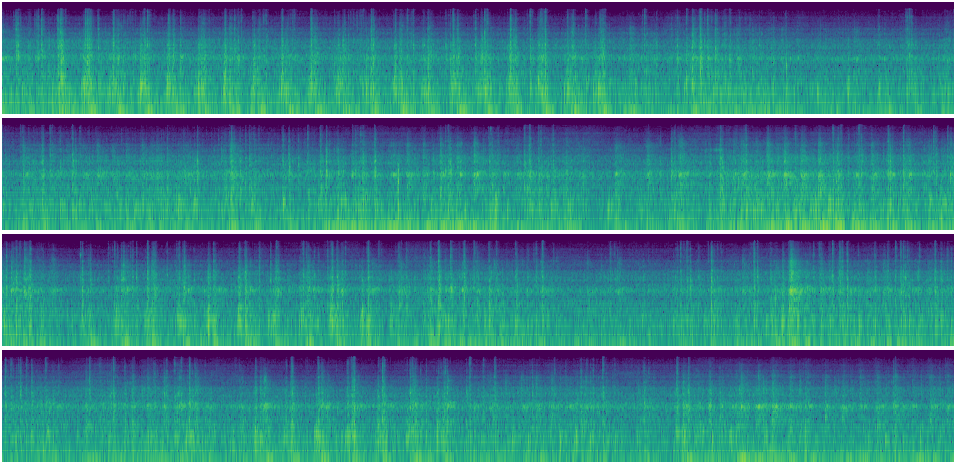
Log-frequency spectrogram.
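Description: Summer toboggan sled running fast down a metal trough track: a continuous rolling rumble and rattle of the sled in the channel, with a steady hum running through it.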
